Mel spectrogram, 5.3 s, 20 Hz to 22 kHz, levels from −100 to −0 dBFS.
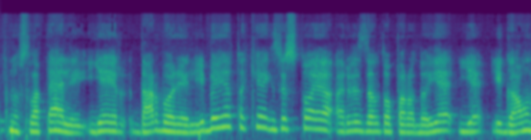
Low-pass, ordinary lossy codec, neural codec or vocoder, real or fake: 14.4 kHz; Opus, 16 kbps; vocoder, 44.1 kHz, 128 mel bands, Pupu-Vocoder; fake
